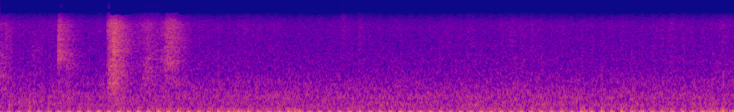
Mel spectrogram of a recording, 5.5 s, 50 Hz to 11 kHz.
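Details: Hunter Original four-blade ceiling fan (white/polished brass) on high; an even low whoosh pulsing about 200 times a minute, no knock or rattle, no wobble. A healthy fan.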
